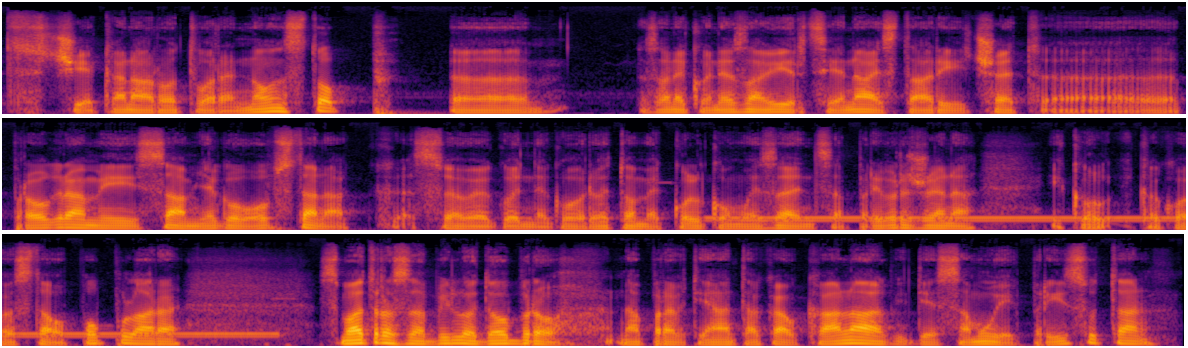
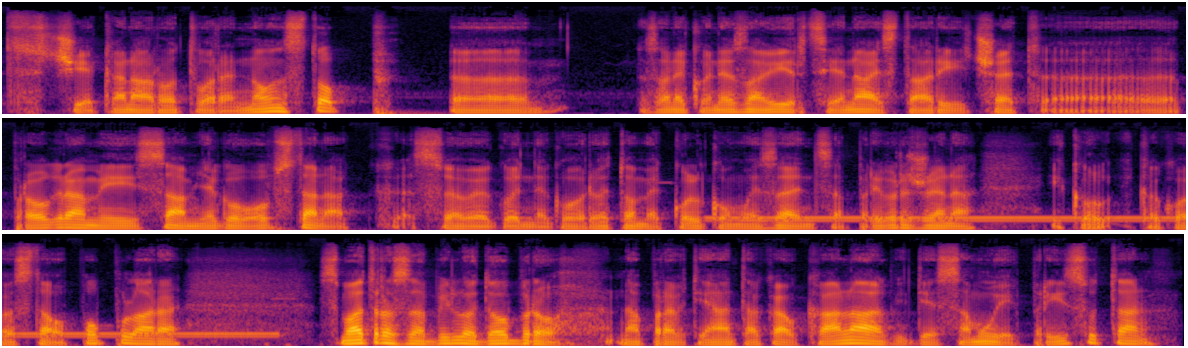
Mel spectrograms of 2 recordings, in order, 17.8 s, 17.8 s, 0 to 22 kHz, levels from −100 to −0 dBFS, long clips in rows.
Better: neither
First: phone ringing; faint; from 9 to 13 s; peak 10 dB below the speech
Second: phone ringing; faint; from 9 to 13 s; peak 10 dB below the speech

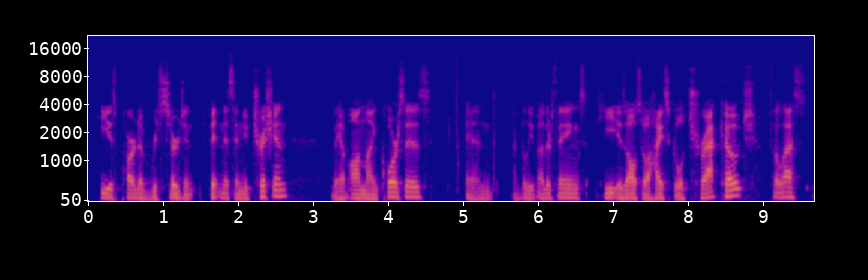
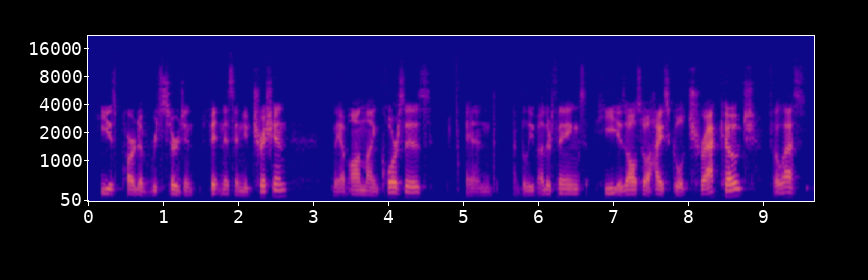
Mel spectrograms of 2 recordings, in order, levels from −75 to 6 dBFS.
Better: first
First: none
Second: thin; somewhat; fading below 250 Hz

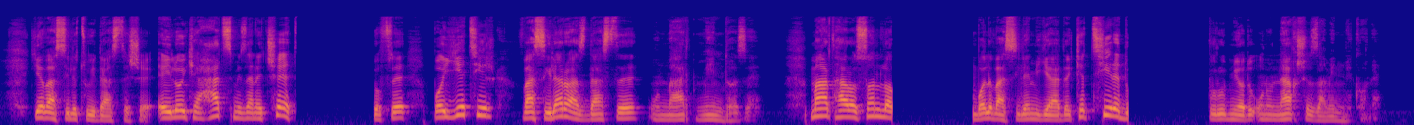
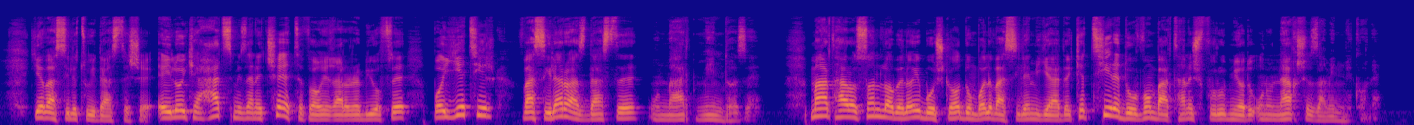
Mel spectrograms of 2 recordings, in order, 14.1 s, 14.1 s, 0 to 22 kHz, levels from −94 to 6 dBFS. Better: second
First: audio cutting out; at 3 s for 1 s, at 9 s for 1 s and at 11 s for 1 s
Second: none

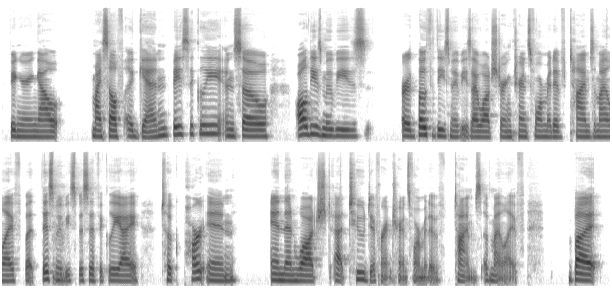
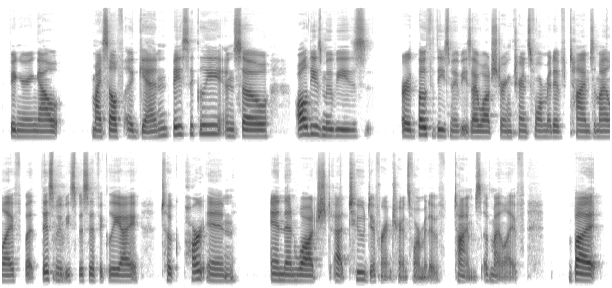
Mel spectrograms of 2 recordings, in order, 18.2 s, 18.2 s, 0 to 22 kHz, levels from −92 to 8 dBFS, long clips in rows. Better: first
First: none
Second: thin; somewhat; fading below 300 Hz

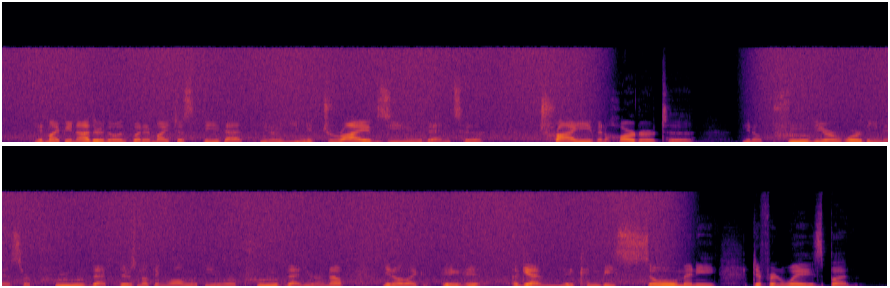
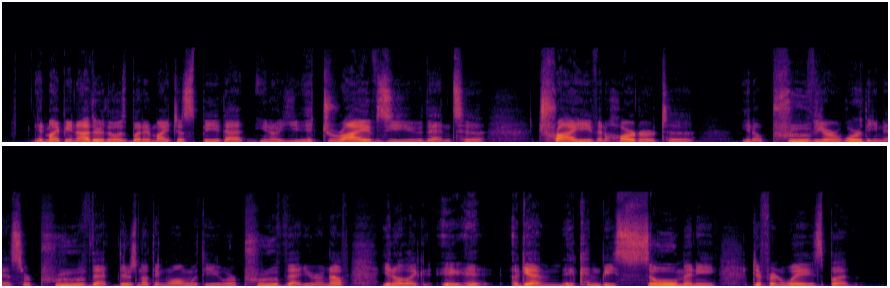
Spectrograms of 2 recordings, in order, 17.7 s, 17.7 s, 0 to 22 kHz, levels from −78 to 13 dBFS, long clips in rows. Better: second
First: hiss; loud; until 6 s and from 7.5 to 16 s; 4 dB below the speech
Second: none

